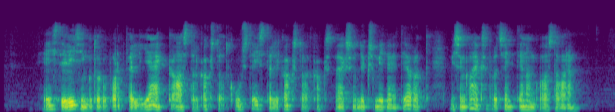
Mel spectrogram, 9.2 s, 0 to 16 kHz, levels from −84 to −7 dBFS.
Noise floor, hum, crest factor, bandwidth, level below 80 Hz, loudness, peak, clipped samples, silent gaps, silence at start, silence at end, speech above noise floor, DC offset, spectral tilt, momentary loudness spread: -60 dBFS; none; 20 dB; 7.6 kHz; -50 dBFS; -23 LUFS; -4 dBFS; under 0.1%; none; 0.65 s; 0.55 s; 37 dB; under 0.1%; -6.5 dB/octave; 10 LU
